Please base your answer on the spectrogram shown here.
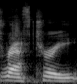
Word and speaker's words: Raftery: I've been pronouncing your name all this time wrong. Raftery? It's Raftery, yes.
